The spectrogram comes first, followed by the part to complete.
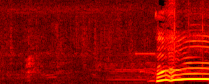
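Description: A loud, drawn-out high-pitched cry begins about one and a half seconds in, rising and then holding its pitch.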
